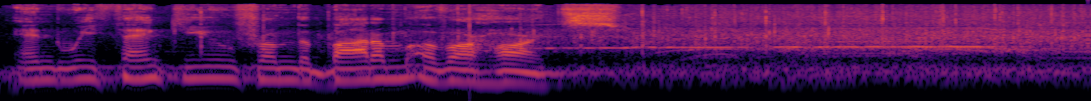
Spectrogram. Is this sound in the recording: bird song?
no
